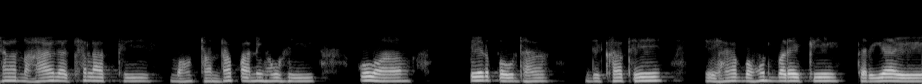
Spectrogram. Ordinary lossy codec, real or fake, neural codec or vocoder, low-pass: none; fake; codec, 24 kHz, 6 kbps, HILCodec; 3.6 kHz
